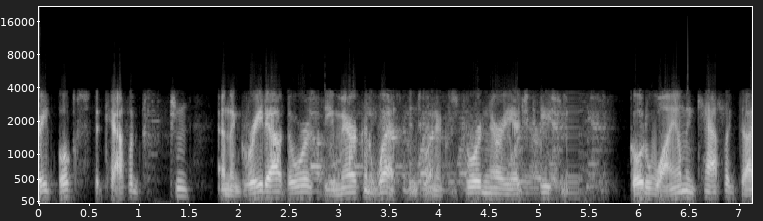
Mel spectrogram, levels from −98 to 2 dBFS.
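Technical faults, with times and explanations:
Throughout, iLBC codec: the speech has passed through a narrowband VoIP codec at 15.2 kbps that codes each 20 ms frame on its own, and the line keeps only about 300 Hz to 3.4 kHz. Everything above that is gone, so the voice sounds boxed-in and thin, and the coding damage is plainly audible as a rough, slightly synthetic grain on every syllable, with the sibilants dulled.
1.08 to 1.33 s and 5.30 to 5.49 s, lost iLBC frames: packets went missing for 240 ms and then 180 ms, and the decoder filled each hole by repeating the last pitch cycle with noise mixed in, fading as the gap went on. Each dropout sounds like a held, faintly buzzy vowel that sags away. Since iLBC frames don't depend on earlier ones, the voice snaps back cleanly as soon as real frames return.
2.72 to 5.81 s, feedback echo between two devices: a second device in the same room is on the call and replays the audio, which its neighbour's microphone picks up and sends round again. 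Neither echo canceller can remove sound played by the other device. Each phrase returns roughly 0.4 s later, at most about 13 dB below the direct speech, thinner and more ringing with each pass.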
